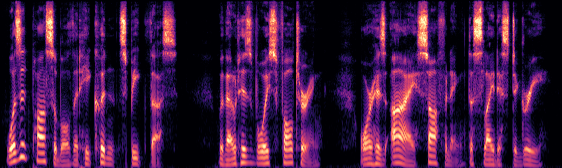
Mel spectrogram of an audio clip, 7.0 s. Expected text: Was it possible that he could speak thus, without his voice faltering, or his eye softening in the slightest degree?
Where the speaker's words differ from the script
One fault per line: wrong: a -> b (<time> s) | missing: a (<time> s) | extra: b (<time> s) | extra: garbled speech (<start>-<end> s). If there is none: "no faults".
wrong: could -> couldn't (1.1 s)
missing: in (5.8 s)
